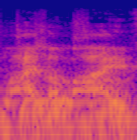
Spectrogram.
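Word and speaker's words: Live A Live: That That's game is pronounced Live Alive. Songs. I've always called it, like, Live Alive.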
